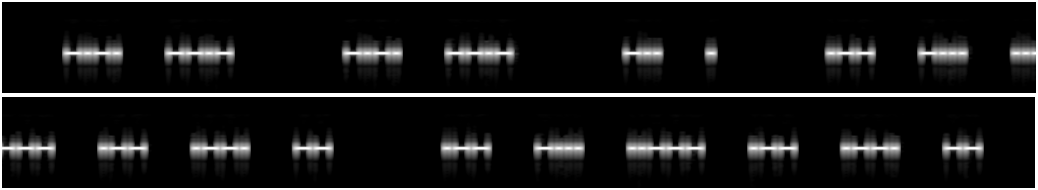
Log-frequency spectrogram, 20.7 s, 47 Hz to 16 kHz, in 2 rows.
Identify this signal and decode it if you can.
Morse code, heard as a keyed tone, about 25 wpm, spaced as for 13 wpm, 600 Hz. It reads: CQ CQ DE WB2WPM WB2WPM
